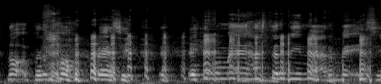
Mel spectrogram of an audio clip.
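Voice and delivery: laughing protest, pitch up high. Real, not acted. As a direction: laugh through the complaint. Laughs while protesting being interrupted.

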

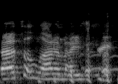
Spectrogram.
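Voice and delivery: laughing echo of the joke. Real, not acted. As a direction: say it through laughter.

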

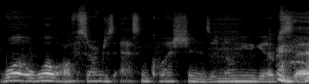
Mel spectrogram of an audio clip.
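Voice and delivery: high-pitched mock placating; backpedaling kid. Kid tells officer he's just asking, high mock backpedaling. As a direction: imitate a kid hastily calming an armed officer.

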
